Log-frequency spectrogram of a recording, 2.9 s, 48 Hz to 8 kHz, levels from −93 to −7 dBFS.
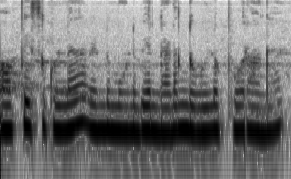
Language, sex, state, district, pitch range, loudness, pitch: Tamil, female, Tamil Nadu, Kanyakumari, 190-200 Hz, -12 LUFS, 195 Hz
